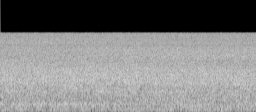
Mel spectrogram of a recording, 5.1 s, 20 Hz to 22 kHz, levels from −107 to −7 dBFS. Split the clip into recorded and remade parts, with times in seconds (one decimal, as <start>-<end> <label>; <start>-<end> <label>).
0.0-2.0 recorded; 2.0-5.1 remade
